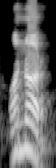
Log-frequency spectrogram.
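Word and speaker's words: honour: उच्चारण होतो मुसा कहबी देखंतु ऑनर बुझले ऑनर कोन एच रो लेखा होछि किंतु उच्चारण कोन कहउछि ओ बोली कहउछन्ती भावेल साउंड अछि सेति ता पूर्वरु आपण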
